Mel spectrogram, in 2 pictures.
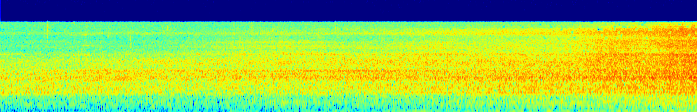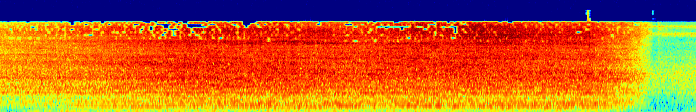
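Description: A Berlin S-Bahn electric train approaching and passing close: a rush of wheels on rails that grows steadily and is loudest from about eight seconds in, then cuts off abruptly near the end.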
